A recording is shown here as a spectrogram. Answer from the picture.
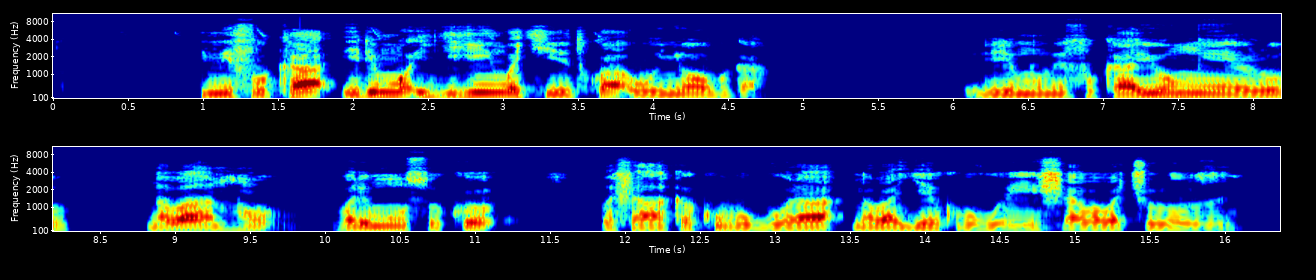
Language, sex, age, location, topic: Kinyarwanda, male, 18-24, Musanze, agriculture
